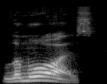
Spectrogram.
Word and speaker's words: L'Amour: It was promoted as the rock capital of Brooklyn, commonly pronounced Lamour's by patrons.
